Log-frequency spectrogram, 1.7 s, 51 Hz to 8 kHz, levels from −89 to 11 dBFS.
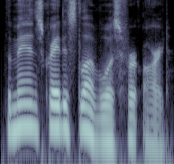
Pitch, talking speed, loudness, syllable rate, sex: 120 Hz, 240 wpm, -18 LUFS, 5.0 syllables/s, male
